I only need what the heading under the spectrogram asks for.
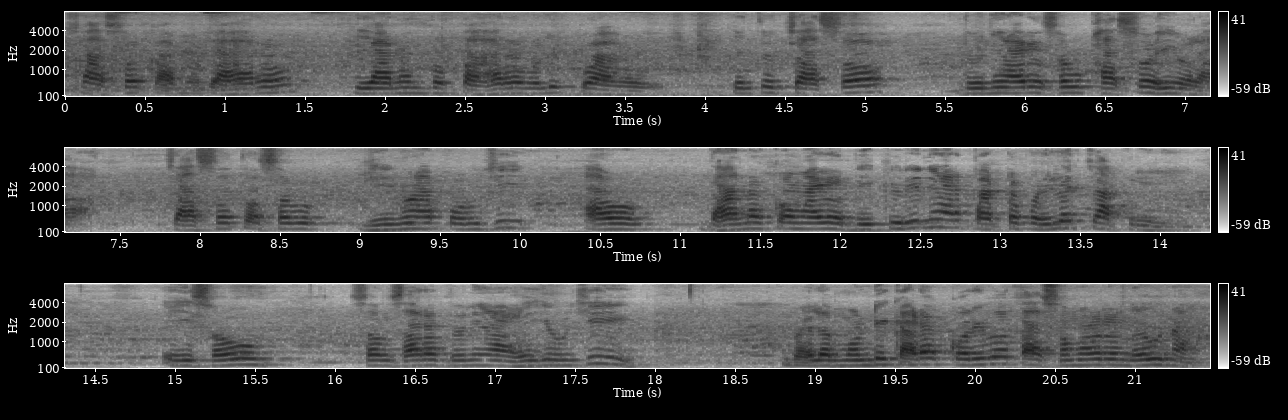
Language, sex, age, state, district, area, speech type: Odia, male, 60+, Odisha, Balangir, urban, spontaneous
